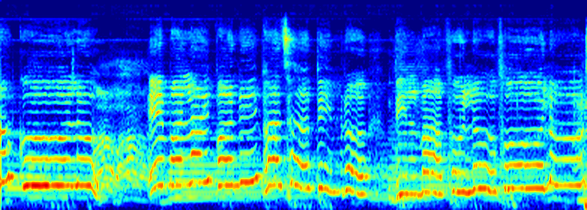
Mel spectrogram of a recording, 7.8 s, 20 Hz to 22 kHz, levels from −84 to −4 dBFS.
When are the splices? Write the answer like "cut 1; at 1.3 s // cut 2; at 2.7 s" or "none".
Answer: none

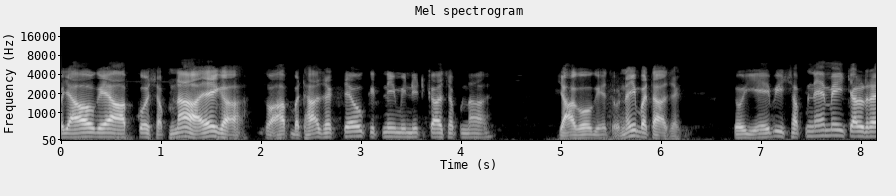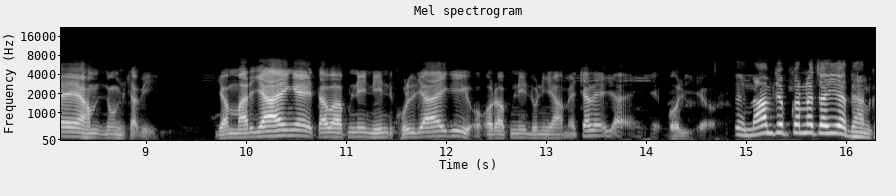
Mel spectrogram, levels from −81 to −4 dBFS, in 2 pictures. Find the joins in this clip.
cut 1; at 14.9 s

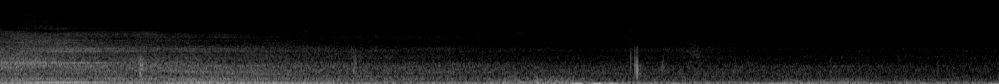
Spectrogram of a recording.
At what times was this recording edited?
none

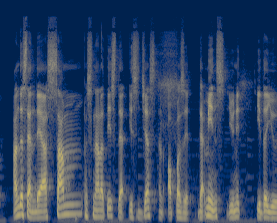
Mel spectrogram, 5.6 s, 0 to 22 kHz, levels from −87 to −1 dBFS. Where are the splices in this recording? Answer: cut 1; at 1.7 s // cut 2; at 3.9 s

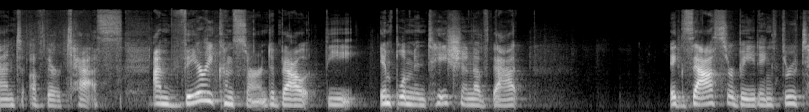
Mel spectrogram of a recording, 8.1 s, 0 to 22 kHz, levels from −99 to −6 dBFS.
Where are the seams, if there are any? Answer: cut 1; at 1.4 s

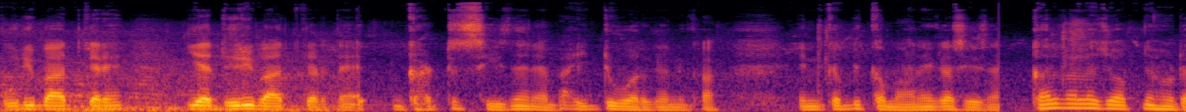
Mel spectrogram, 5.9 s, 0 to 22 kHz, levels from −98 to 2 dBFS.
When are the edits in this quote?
cut 1; at 1.8 s // cut 2; at 5.0 s

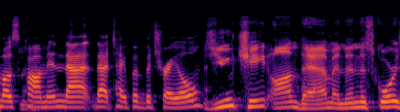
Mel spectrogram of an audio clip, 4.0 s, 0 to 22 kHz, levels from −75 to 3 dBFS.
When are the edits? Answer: cut 1; at 2.1 s

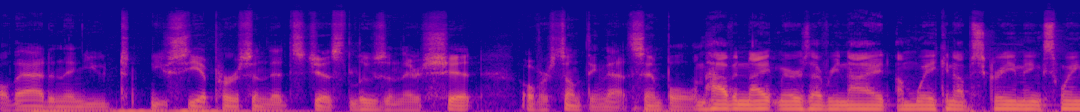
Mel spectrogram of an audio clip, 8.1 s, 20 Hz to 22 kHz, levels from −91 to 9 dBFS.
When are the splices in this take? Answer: cut 1; at 5.2 s

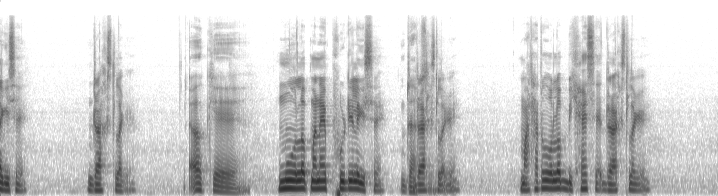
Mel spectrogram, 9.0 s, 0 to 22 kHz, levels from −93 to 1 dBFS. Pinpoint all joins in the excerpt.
none

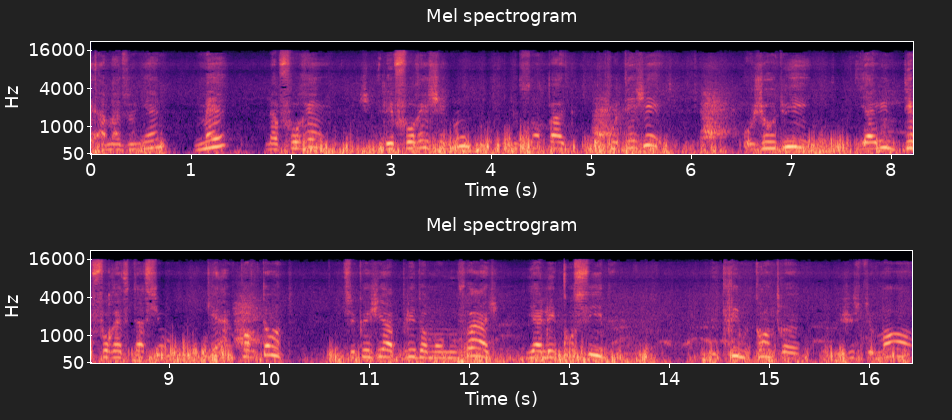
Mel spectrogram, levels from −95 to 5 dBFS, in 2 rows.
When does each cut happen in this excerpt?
none

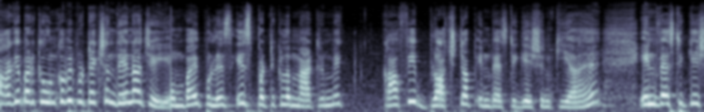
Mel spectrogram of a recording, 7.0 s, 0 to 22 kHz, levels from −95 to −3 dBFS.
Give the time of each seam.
cut 1; at 1.7 s

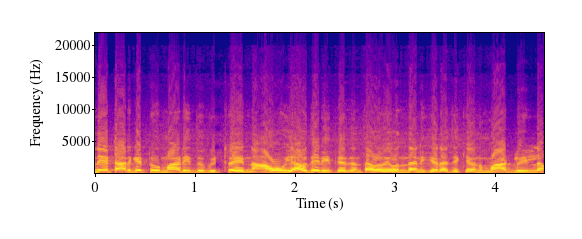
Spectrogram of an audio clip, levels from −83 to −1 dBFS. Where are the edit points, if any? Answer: none

